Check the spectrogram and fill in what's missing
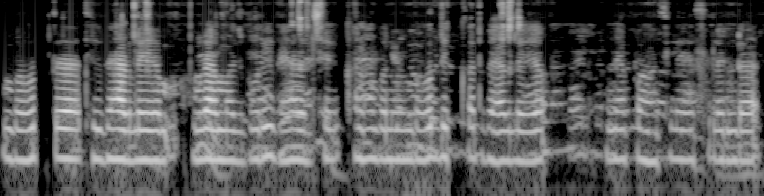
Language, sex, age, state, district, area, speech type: Maithili, female, 30-45, Bihar, Araria, rural, spontaneous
